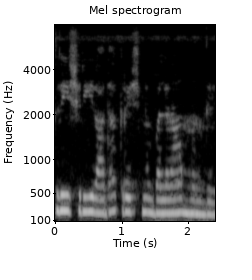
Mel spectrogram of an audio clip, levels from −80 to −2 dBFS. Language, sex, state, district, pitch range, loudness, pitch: Hindi, female, Bihar, Begusarai, 200-225 Hz, -30 LUFS, 215 Hz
